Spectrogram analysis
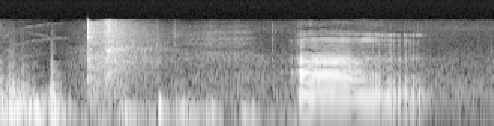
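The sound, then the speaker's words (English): A door being closed gives a quiet, brief thud with some soft rustling, set against low background noise. “let me close the door.”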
